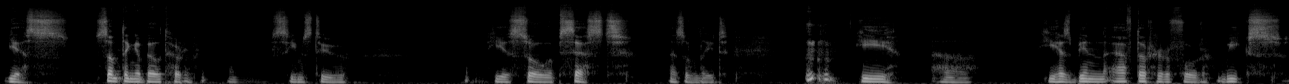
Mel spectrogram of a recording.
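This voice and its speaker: A man voicing a stressed, tired young nobleman who speaks in a formal, halting, old-fashioned way. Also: mid-range voice. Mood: worried. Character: weary young nobleman, grieving son of a town leader.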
